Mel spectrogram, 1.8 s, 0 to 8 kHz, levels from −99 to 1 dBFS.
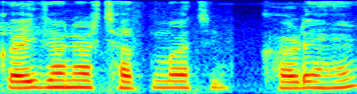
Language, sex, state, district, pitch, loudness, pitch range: Chhattisgarhi, male, Chhattisgarh, Raigarh, 210 Hz, -15 LUFS, 200-220 Hz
